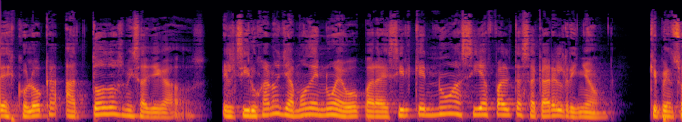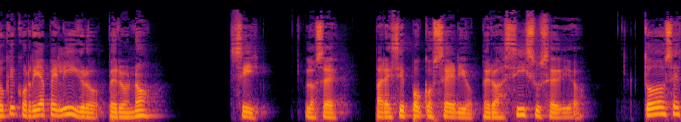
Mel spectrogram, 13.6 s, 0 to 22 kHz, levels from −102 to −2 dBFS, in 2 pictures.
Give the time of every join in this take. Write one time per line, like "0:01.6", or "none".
0:02.1

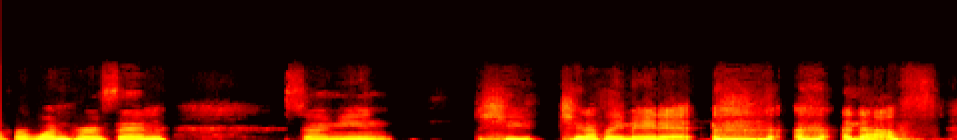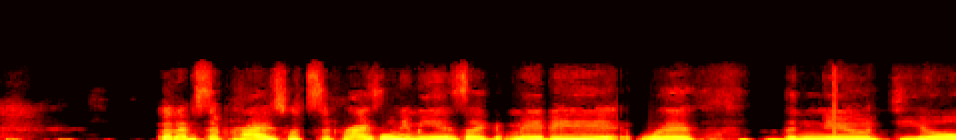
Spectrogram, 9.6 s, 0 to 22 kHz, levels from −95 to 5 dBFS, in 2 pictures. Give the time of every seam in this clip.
0:01.4

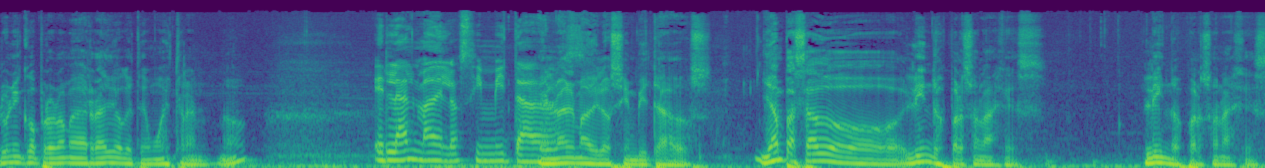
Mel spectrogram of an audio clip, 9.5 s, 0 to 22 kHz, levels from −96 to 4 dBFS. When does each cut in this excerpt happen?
none

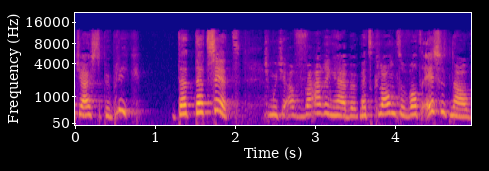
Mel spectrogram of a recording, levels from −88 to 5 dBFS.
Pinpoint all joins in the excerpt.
0:02.4
0:03.5

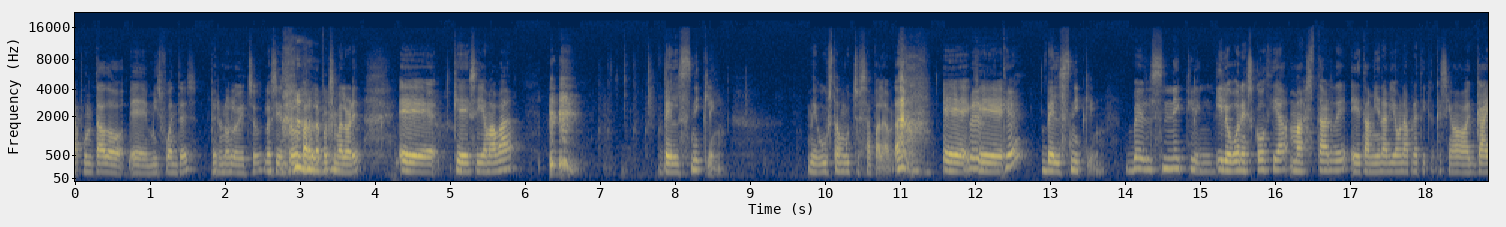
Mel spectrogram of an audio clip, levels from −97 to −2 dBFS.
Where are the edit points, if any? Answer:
0:11.4
0:15.2

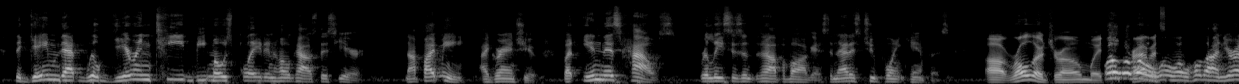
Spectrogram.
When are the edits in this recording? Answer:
0:09.7

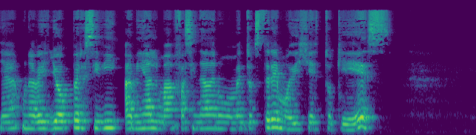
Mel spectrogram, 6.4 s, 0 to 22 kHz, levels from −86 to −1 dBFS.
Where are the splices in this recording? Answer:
none

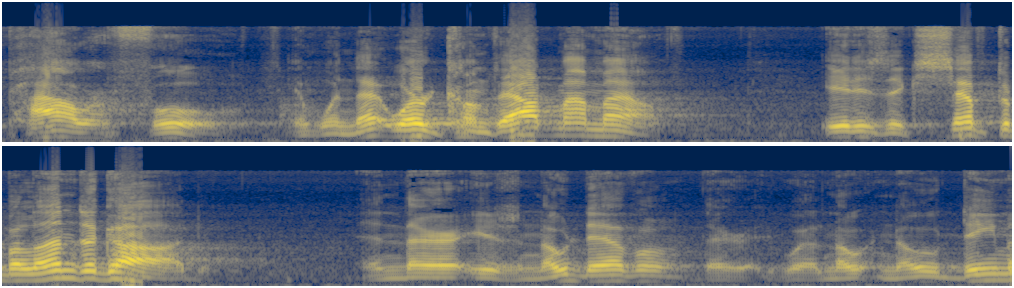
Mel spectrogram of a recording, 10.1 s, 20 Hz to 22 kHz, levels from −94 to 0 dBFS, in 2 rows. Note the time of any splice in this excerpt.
0:01.4

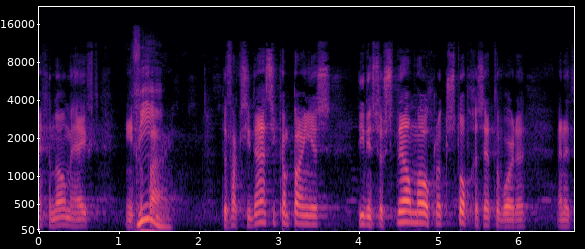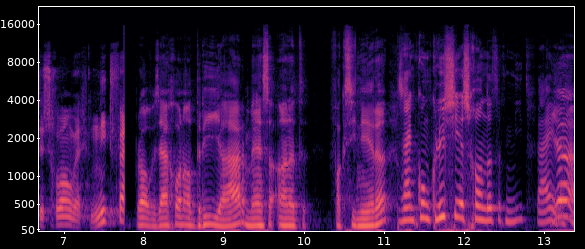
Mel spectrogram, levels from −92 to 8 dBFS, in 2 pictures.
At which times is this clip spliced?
none

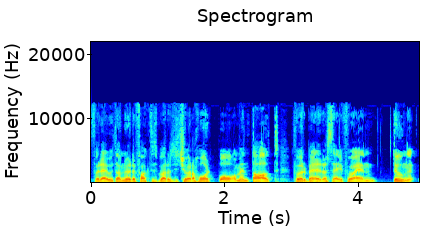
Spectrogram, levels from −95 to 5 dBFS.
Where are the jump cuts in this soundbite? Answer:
none

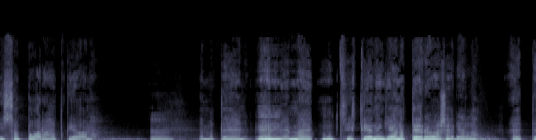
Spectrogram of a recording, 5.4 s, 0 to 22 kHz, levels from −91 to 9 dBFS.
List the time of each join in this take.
0:02.0
0:03.1

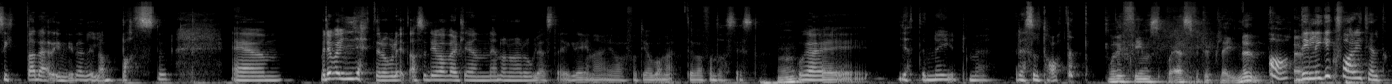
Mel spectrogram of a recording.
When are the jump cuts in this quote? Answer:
0:12.9

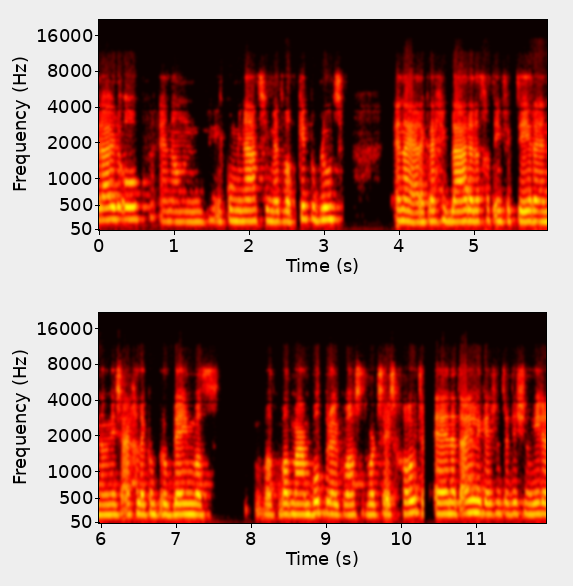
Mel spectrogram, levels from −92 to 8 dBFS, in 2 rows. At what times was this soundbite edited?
0:02.6
0:10.3

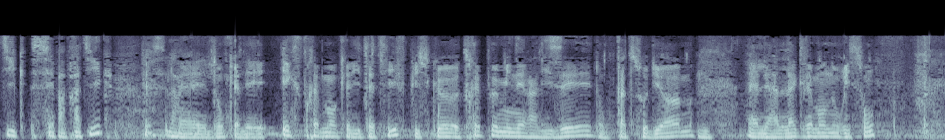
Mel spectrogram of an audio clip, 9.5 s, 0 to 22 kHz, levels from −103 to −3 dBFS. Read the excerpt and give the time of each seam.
0:01.4

